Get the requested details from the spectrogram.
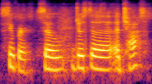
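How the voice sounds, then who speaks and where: Chatting over a video call, this young tutor from Ireland speaks with an Irish accent in a mellow, medium-pitched voice and a level tone. She teaches English in a casual conversation lesson, offering friendly encouragement and quick affirmations, and the sound is lo-fi.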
